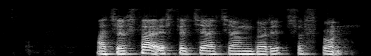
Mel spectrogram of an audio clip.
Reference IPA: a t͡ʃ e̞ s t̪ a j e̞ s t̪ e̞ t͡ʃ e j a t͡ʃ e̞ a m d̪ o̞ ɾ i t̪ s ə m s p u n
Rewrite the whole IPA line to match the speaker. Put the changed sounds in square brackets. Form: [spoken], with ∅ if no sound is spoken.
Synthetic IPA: a t͡ʃ e̞ s t̪ a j e̞ s t̪ e̞ t͡ʃ e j a t͡ʃ e̞ a m d̪ o̞ ɾ i t̪ s ə [∅] s p u n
